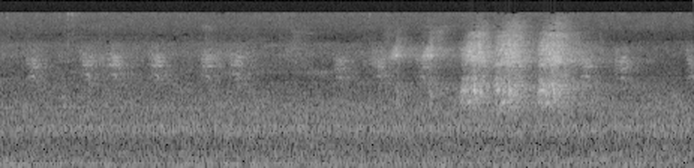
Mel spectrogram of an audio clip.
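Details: A Eurasian magpie that has taken over a nest, in a dispute with a great tit, gives a few harsh, rasping squawks in short bursts late in the clip, over a steady low rumble of background noise.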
